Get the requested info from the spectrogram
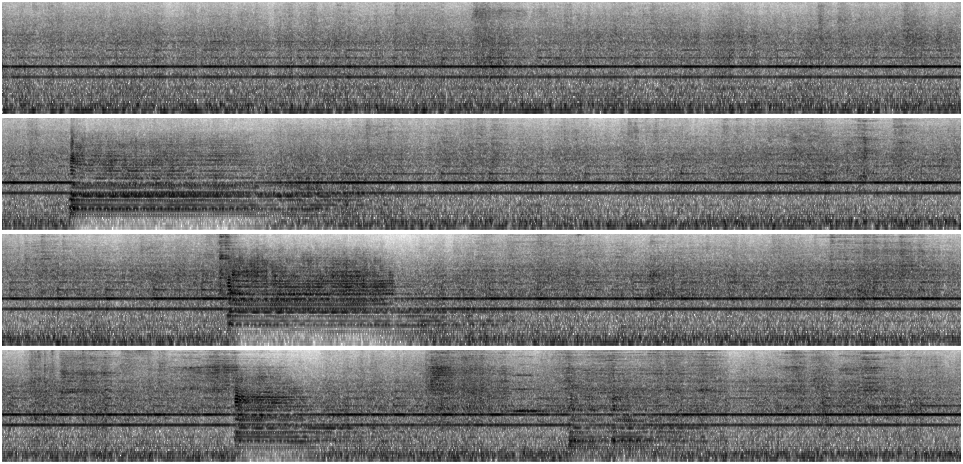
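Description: A train running past with a steady rumble, its locomotive horn sounding four blasts: two long ones about eight seconds apart, then two shorter ones close together near the end.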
